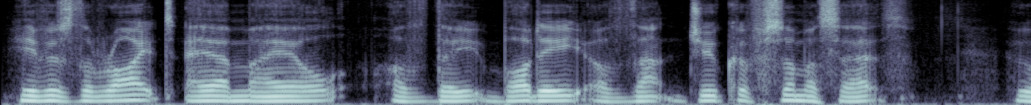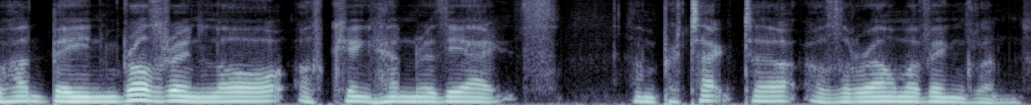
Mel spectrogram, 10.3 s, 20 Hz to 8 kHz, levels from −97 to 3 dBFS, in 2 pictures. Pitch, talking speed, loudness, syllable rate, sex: 130 Hz, 185 wpm, -16 LUFS, 4.4 syllables/s, male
